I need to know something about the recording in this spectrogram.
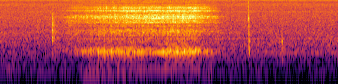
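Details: A single rough, fluttering snore on an in-breath lasting about a second, then quiet room noise and a couple of soft clicks: snoring.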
